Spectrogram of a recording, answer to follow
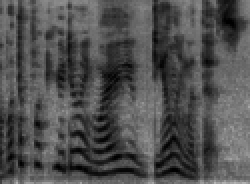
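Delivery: high-pitched exasperated mock scolding; acted incredulous scolding. Someone grabbing and shaking you, acted incredulous scolding. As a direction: grab and shake them with the question. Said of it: "someone to grab you and shake you and go".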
